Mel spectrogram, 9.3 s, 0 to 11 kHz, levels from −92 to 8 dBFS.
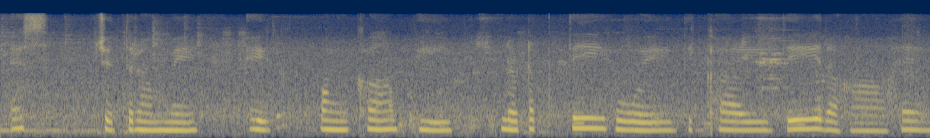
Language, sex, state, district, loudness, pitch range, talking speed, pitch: Hindi, female, Madhya Pradesh, Dhar, -16 LUFS, 195-220 Hz, 75 wpm, 205 Hz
